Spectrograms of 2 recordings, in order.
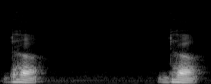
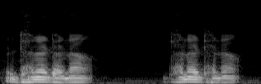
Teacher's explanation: This is the aspirated dha sound.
